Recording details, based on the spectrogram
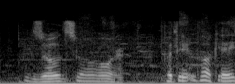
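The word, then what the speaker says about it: σῴζω: So look up this Strong's number 4982, and it says it's Zeuso, pronounced Zozo, or, but they, look, they tell you it's from a primary SOS contraction for obsolete Zeus.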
